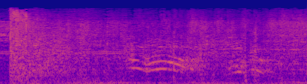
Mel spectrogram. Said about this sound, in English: But he shoots him just in the leg. Because he doesn't want to kill him.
